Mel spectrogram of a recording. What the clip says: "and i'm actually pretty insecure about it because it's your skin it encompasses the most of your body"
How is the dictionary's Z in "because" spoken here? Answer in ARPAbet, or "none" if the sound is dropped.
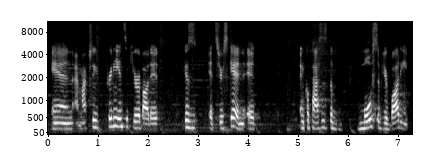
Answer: Z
